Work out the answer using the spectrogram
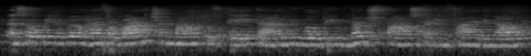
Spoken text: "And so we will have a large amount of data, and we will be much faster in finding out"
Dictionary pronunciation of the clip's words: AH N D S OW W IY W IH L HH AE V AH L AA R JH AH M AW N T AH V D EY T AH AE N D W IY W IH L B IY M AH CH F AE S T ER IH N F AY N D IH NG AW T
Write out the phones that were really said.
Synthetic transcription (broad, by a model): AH N S OW W IY W IH L HH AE V AH L AA R JH AH M AW N T AH V D EY T AH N W IY W IH L B IY M AH CH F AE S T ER IH N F AY D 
